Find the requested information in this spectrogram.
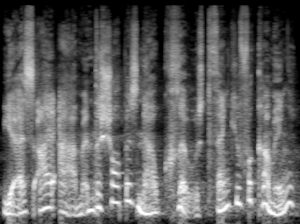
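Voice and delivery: put-on high, polite but firm old shopkeeper; curt toy maker. A narrator's reading. Toy maker closes shop to inspector, curt. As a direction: send him off in a high-pitched shopkeeper voice.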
